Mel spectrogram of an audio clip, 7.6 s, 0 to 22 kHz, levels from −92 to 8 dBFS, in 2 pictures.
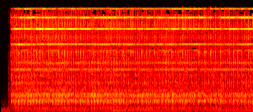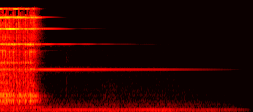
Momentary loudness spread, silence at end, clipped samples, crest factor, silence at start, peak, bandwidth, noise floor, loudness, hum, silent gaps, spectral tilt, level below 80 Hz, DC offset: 7 LU; 3.15 s; under 0.1%; 16 dB; 0.15 s; -2 dBFS; 17 kHz; -71 dBFS; -13 LUFS; none; none; 2.5 dB/octave; -64 dBFS; under 0.1%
